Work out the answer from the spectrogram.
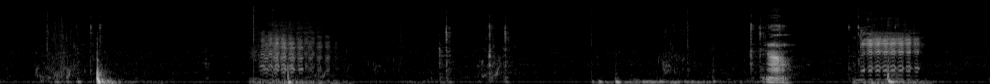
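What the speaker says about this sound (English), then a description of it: "I hear some sheep rustling above the ceiling." Sheep bleat in short bursts in Minecraft between splashing and sloshing water, with a brief exclamation from a person and quiet stretches in between.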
